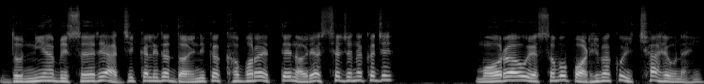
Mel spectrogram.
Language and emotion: Odia, sad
